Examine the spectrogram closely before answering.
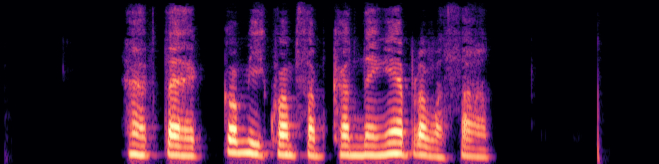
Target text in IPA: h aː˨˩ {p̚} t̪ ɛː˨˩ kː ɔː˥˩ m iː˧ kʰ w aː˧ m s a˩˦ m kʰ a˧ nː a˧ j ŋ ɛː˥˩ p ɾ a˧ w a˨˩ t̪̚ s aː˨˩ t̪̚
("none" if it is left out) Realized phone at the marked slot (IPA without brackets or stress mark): k̚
